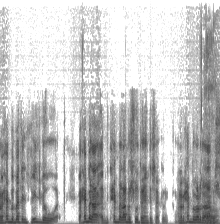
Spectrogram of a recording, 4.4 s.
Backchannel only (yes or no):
yes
